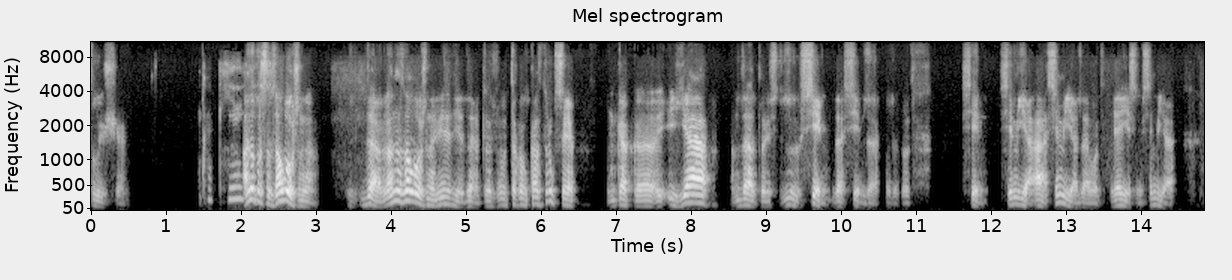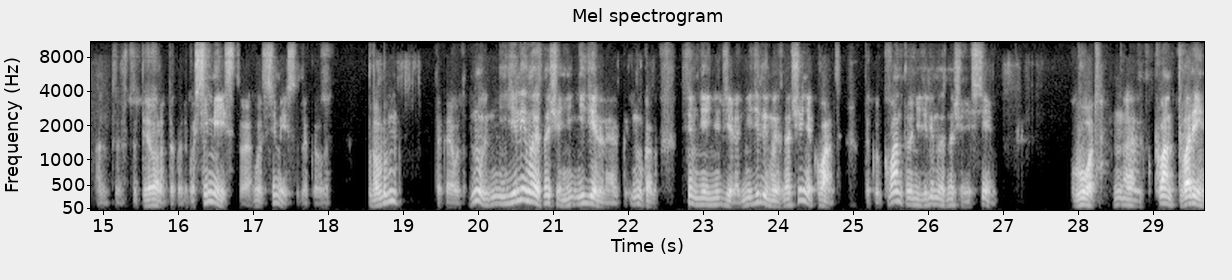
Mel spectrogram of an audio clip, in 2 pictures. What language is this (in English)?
Russian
